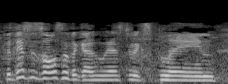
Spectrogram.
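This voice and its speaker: A male radio sidekick with a high, nasal voice who chuckles and teases his way through the banter. He sounds dull and lo-fi, like an old broadcast tape. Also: fairly quick, a bit bright, a little hiss or hum. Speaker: radio co-host.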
